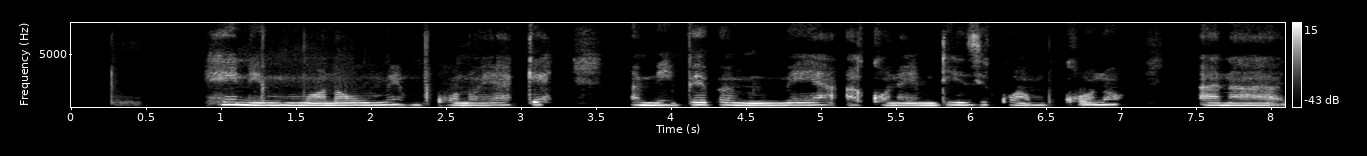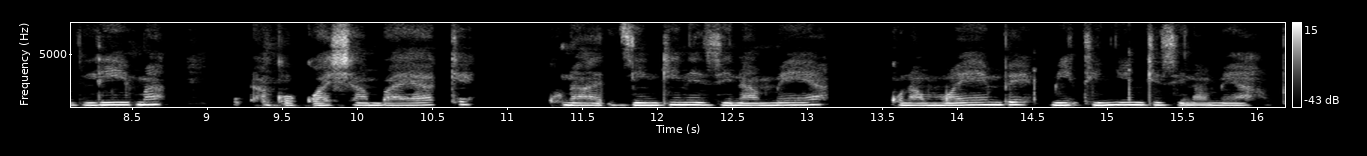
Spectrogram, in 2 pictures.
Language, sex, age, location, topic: Swahili, male, 18-24, Wajir, agriculture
